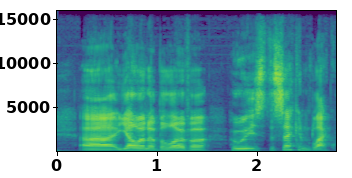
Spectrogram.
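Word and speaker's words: Yelena Belova: pure will be playing Ilona oh sorry I know this character so I should say it correctly Jelena Bulova who is the second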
